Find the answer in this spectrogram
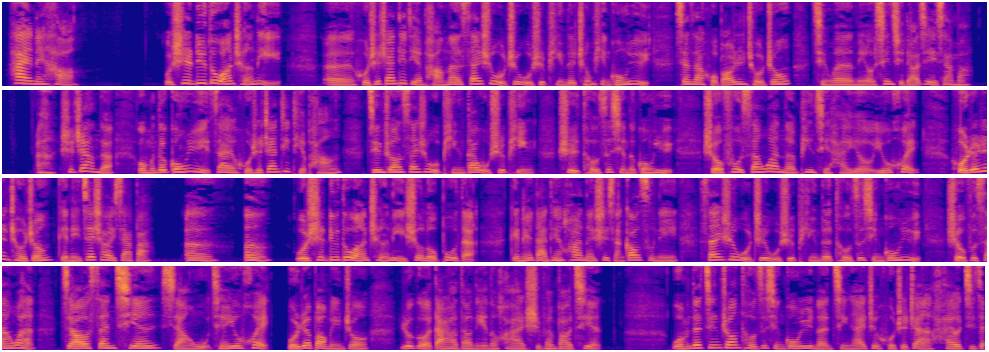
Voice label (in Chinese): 女 电话销售语音AI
